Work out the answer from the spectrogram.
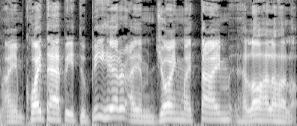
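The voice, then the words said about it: Put-on foreign accent. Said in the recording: “Oh, I love that accent.”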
